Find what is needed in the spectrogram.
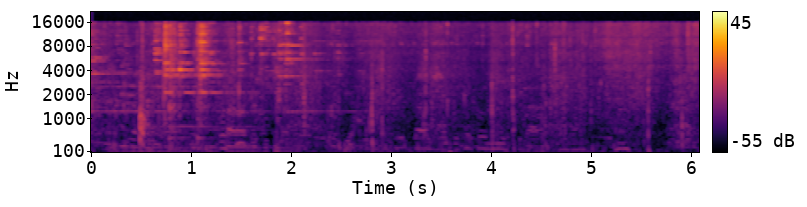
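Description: Indistinct voices of people talking in the background, with a few metal clinks and short bell rings in the first second or two.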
